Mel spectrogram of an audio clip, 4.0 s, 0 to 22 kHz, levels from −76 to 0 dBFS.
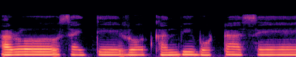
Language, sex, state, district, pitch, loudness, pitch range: Nagamese, female, Nagaland, Kohima, 180 Hz, -17 LUFS, 180-190 Hz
